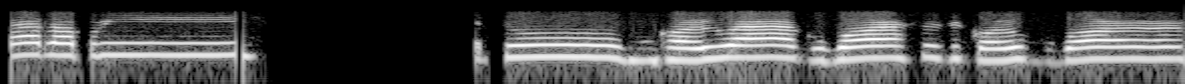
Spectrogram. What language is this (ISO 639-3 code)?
asm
